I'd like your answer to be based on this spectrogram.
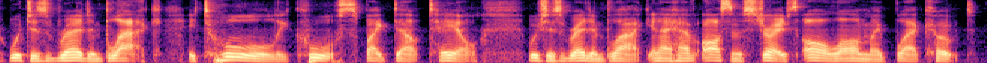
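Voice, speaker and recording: A man's voice: medium pitch, steady tone, takes it slowly, lightly acted. A man voicing a vain, boastful winged unicorn hero with melodramatic self-seriousness, in a story reading. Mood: brooding, boastful.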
